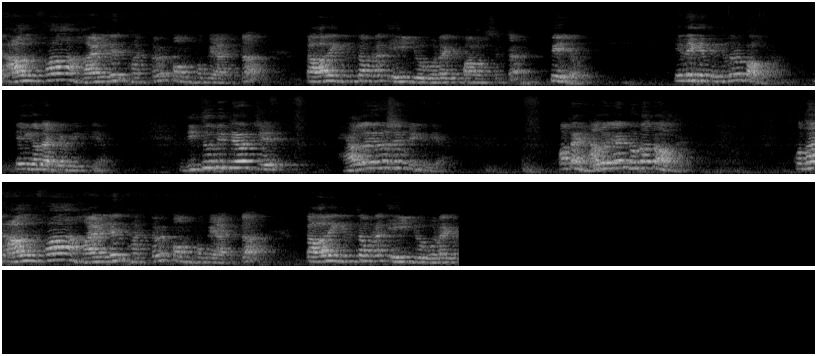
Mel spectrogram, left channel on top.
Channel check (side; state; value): right; drops out; at 4.6 s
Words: আলফা হাইড্রোজেন থাকতে হবে কমপক্ষে একটা, তাহলে কিন্তু আমরা এই যৌগটাকে পারঅক্সাইডটা পেয়ে যাব। এদের ক্ষেত্রে কিন্তু আমরা পাবো না। এই গেল একটা বিক্রিয়া। দ্বিতীয় বিক্রিয়া হচ্ছে হ্যালোজেনেশন বিক্রিয়া। অর্থাৎ হ্যালোজেন ঢোকাতে হবে।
